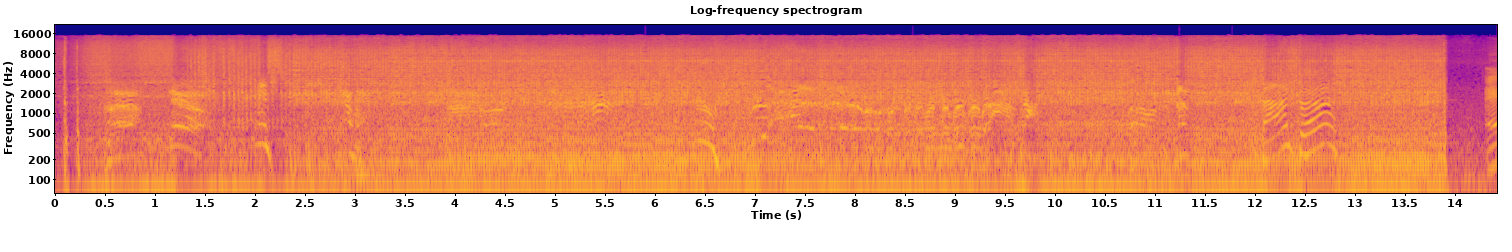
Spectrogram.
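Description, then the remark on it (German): Early-morning construction site ambience at the Woltersdorf lock (Schleuse Ost) in Germany, with a steady, loud idling engine rumbling throughout, rough mechanical clatter layered on top, and indistinct workers' voices in the background until it cuts off near the end. “Vorhins frühs auf der Baustelle Woltersdorf-Schleuse Ost, wo sich hepatitisgelbe Bauhelme und ausgebeulte Latzhosen ein Stellsich eingeben.”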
